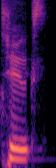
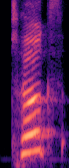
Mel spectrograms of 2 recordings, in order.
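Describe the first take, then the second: First: The vowel does not rhyme with 'books'. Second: The vowel rhymes with 'books'. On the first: The speaker calls it wrong. "not Tukes" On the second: The speaker calls it right. "Tooks like books is what she told me"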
